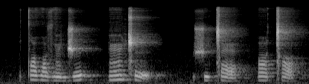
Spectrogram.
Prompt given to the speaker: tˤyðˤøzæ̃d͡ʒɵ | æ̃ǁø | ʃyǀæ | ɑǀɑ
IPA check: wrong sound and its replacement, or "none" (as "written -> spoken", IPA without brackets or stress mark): ɵ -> ø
